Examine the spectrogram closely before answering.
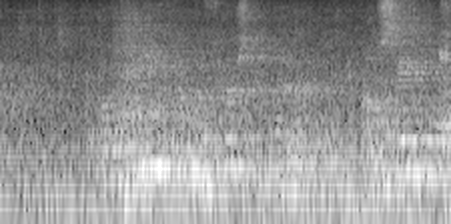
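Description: An elderly woman reads out calmly through a microphone in a large echoing hall.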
